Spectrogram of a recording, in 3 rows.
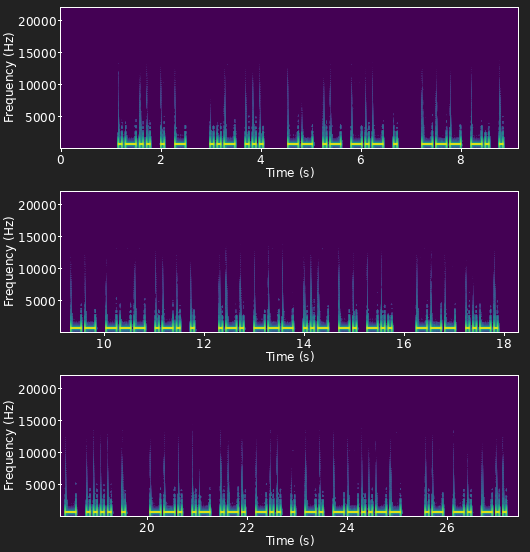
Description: Morse code, heard as a keyed tone, about 17 wpm, 700 Hz. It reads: LET US MAKE ONE MORE ROUND OF THE GARDEN, AND
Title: Sentences from Top 700 Words 17wpm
